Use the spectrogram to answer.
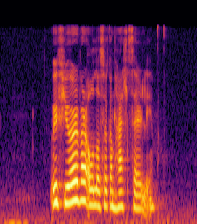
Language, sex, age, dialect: Faroese, female, 36-60, Suðurstreymoy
